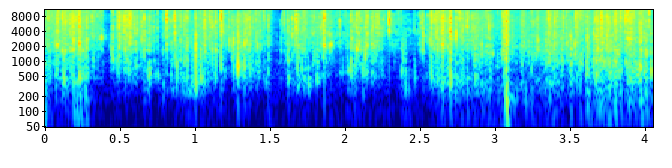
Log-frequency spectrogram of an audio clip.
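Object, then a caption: Roll of tape in clear cellophane wrap. Fingertips and long black nails squeeze and scratch the clear cellophane wrapping on a large roll of mounting tape held in both hands. A dense, bright crinkling and crackling runs throughout, with sharp short snaps and almost no low end.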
